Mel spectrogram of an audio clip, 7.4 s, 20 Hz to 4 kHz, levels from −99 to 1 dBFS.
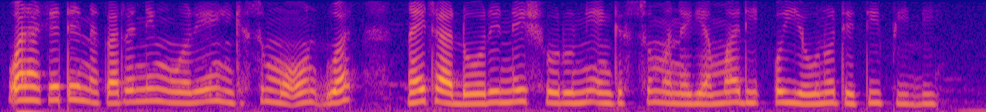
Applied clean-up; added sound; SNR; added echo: none; none; none; none.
